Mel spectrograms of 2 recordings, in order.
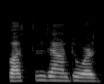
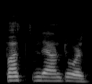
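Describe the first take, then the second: No difference in how they are said.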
